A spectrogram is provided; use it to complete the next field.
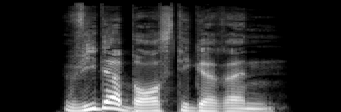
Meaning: inflection of widerborstig: 1. strong genitive masculine/neuter singular comparative degree 2. weak/mixed genitive/dative all-gender singular comparative degree
- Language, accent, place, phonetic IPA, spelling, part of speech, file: German, Germany, Berlin, [ˈviːdɐˌbɔʁstɪɡəʁən], widerborstigeren, adjective, De-widerborstigeren.ogg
